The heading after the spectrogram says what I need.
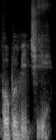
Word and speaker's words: Popovici: the record, for everyone, it's pronounced Popovici, like Popovic. Okay. It's just like it would have a CH at the end, Gotcha.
